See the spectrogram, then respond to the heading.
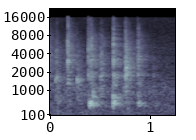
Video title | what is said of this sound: Shopping The Stash - I Covet Thee Blog | It's one of the ones with the little ball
